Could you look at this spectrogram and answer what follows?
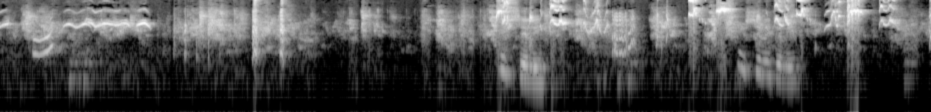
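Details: Pet Goldie's lorikeet, said to say "give me a kiss": opens with clear whistled, bending tones, then scratchy chatter and a burst of excited, swooping speech-like squeals with sharp clicks toward the end.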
